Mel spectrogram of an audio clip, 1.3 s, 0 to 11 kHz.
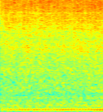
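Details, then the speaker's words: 1971 Ford F-series truck inline-six after cold start (temperature gauge ice-cold), with new distributor, electronic ignition and rebuilt carburetor: deep, smooth, even idle rumble with no knocks or misses. "idles just like that goods that kill a little inline-6 sound"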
